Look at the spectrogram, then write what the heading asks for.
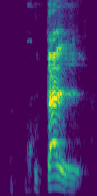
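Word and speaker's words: קֻטַּל: Se pronuncia en hebreo kutal, kutal, ¿ya? Kutal.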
